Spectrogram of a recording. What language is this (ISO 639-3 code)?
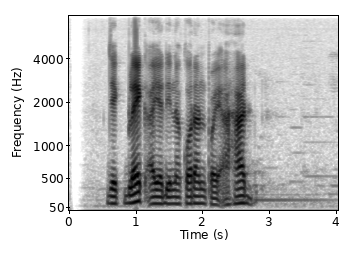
sun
